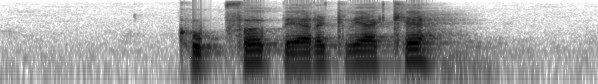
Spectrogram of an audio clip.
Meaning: nominative/accusative/genitive plural of Kupferbergwerk
- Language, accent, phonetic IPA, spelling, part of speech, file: German, Austria, [ˈkʊp͡fɐˌbɛʁkvɛʁkə], Kupferbergwerke, noun, De-at-Kupferbergwerke.ogg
